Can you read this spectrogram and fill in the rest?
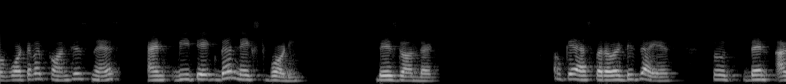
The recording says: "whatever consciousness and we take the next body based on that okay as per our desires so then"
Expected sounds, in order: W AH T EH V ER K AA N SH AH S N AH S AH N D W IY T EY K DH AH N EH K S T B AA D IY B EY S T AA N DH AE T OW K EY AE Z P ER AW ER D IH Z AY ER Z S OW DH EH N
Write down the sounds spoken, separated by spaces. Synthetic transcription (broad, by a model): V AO T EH V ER K AA N SH AH S N AH S AH N D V IY T EY K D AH N EH K S T B AA D IY B EY S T AA N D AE T OW K EY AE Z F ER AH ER D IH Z AY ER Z S OW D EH N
